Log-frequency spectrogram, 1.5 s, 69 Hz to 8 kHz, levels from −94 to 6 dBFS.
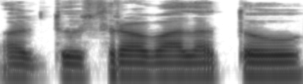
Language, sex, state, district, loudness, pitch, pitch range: Hindi, male, Chhattisgarh, Sarguja, -16 LUFS, 115 Hz, 110-120 Hz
